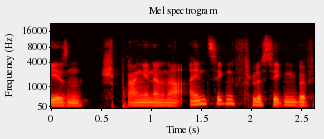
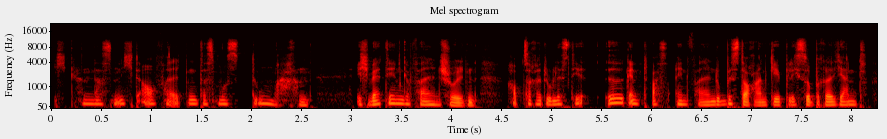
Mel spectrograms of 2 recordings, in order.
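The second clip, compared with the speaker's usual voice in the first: soft, higher, urgent whispery voice; whispering; 5 semitones higher, 5 dB quieter than usual. A narrator's reading. Draco begs Harry to stop the fight, whispering. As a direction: plead secretly under your breath. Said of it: "flüsterte Draco".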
